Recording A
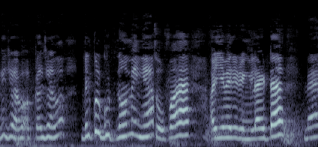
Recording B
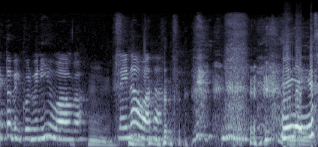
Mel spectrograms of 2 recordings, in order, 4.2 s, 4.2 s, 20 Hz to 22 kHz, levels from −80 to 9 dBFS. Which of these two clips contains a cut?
A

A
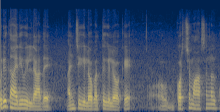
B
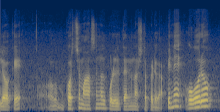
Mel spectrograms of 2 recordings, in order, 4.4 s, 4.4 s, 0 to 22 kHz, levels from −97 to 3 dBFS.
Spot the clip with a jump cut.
B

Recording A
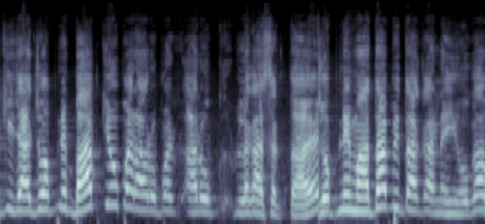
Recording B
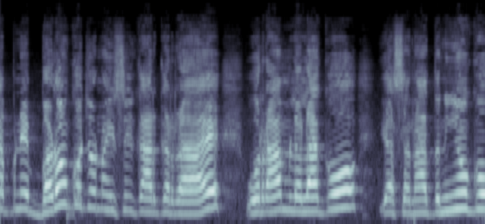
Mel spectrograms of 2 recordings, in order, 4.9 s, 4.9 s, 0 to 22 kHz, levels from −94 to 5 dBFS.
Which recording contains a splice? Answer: A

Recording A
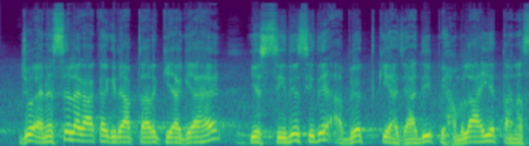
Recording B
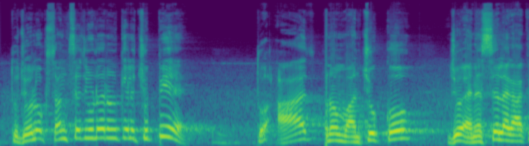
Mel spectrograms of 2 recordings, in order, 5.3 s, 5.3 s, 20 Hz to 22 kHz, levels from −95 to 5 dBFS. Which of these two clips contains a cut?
B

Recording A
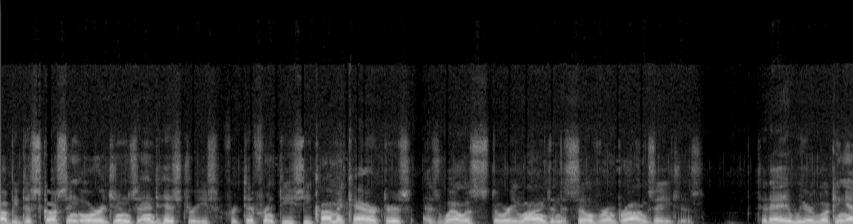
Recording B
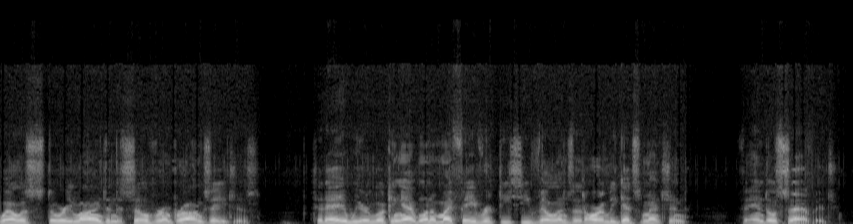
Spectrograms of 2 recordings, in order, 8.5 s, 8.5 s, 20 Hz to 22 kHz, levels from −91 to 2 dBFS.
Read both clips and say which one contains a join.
B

